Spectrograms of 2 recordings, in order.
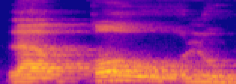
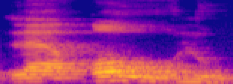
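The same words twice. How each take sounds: No difference in how they are said.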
